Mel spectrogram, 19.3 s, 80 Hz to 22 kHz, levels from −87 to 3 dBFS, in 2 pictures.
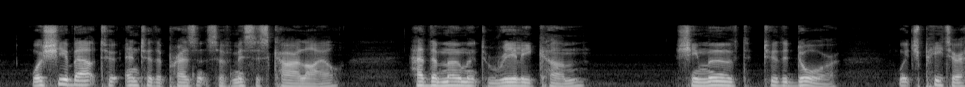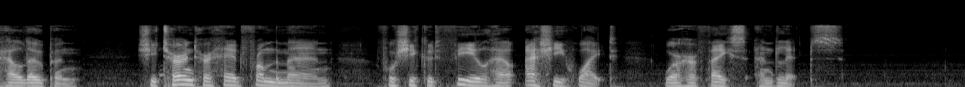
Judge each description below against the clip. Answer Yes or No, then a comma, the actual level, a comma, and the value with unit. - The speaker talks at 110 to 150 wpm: Yes, slow, 135 wpm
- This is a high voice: No, low, 125 Hz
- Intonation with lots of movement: No, average, 3.7 semitones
